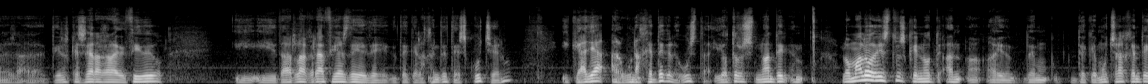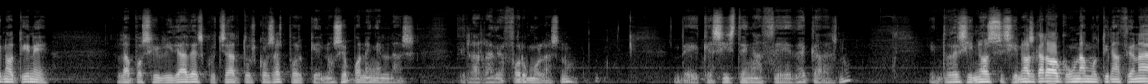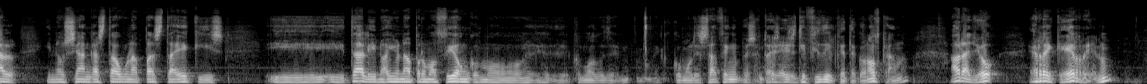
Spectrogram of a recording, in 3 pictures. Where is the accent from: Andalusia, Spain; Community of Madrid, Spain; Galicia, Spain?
Galicia, Spain; Corcubión; Somos de Corcubión, totalmente Corcubión a primera división.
